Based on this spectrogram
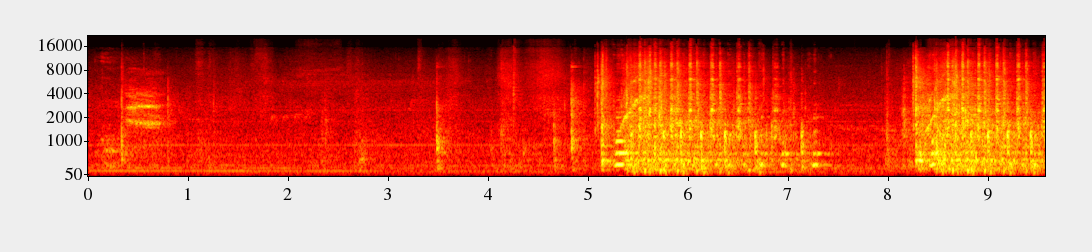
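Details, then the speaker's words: Two-year-old DeWalt mower with Briggs & Stratton engine, after freeing the stuck choke plate: pull-start bursts turn it over but it never catches; fuel starvation suspected. "Well, even with the choke plate closed as it should be, it's still not starting."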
